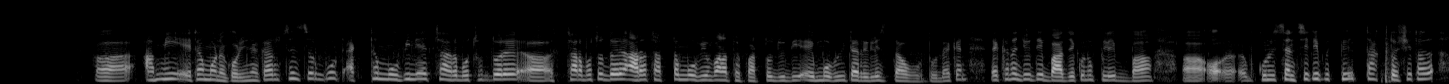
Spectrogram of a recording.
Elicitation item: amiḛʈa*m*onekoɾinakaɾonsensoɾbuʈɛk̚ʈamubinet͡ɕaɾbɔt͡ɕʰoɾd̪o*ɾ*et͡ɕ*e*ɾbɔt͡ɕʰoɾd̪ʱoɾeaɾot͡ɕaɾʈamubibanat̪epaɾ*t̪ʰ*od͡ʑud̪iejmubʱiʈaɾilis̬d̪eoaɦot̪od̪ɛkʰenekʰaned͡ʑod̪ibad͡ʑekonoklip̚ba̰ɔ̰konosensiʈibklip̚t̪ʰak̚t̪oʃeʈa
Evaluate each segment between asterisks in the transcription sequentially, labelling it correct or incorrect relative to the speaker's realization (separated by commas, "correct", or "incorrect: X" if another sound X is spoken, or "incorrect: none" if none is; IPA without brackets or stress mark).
correct, correct, incorrect: a, incorrect: t̪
